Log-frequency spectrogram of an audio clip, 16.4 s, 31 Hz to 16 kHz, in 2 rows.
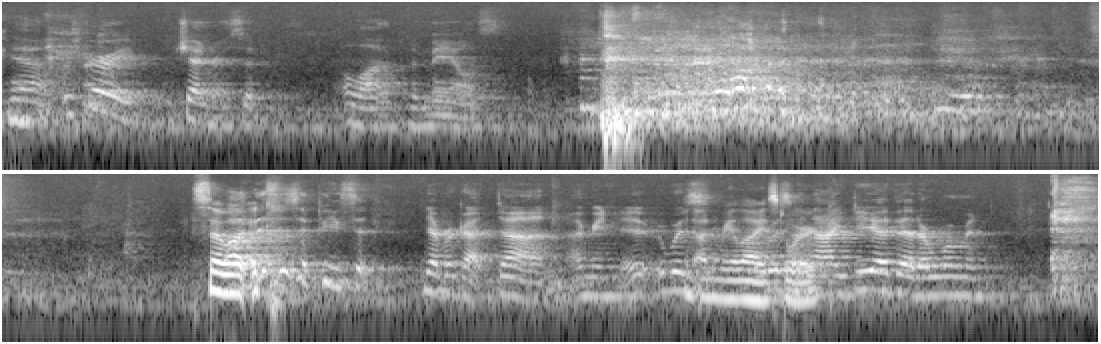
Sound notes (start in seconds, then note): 4.3 audience laughing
